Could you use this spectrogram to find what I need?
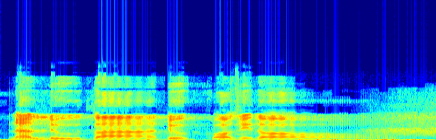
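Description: A man chants in a steady, drawn-out voice through a microphone.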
